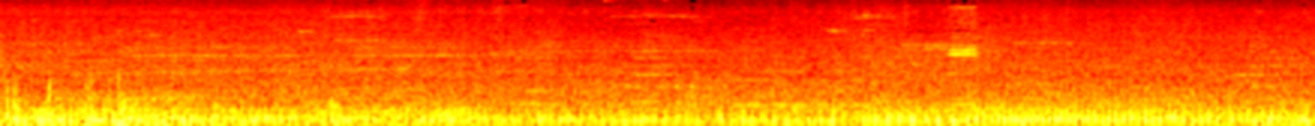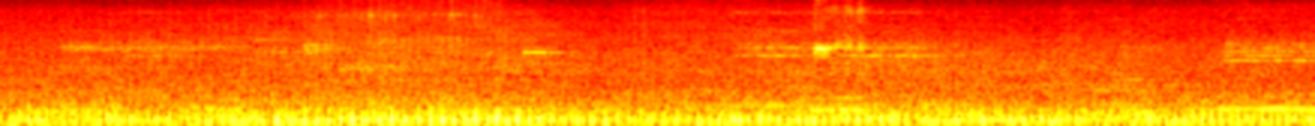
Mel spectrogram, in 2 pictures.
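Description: Vehicle horns honk now and then.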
